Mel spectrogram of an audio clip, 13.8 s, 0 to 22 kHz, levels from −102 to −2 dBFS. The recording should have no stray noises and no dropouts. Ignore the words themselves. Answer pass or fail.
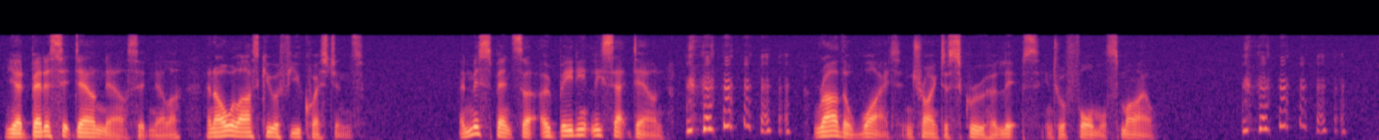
fail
